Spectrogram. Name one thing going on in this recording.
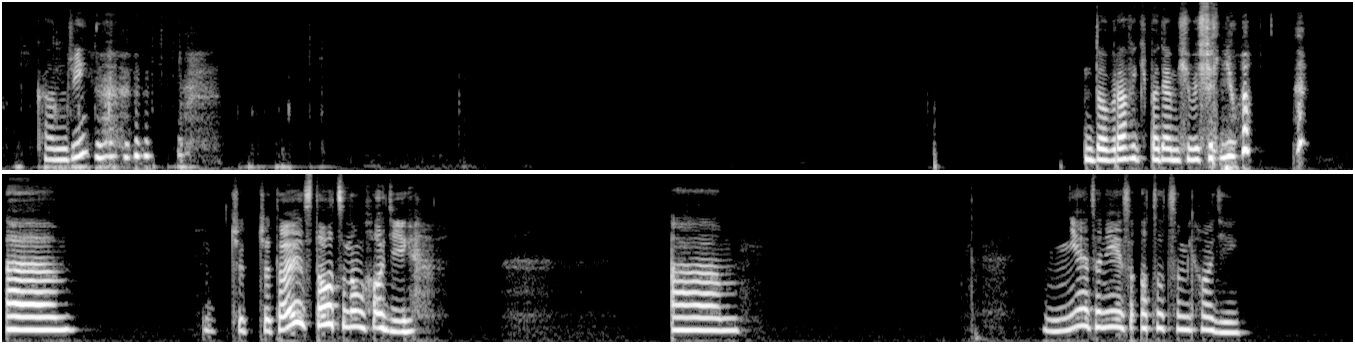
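A young woman speaks calmly in short bursts.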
